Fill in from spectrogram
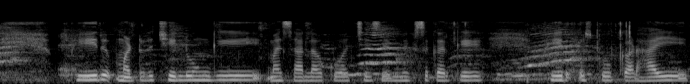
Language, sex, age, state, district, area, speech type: Hindi, female, 30-45, Uttar Pradesh, Varanasi, rural, spontaneous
